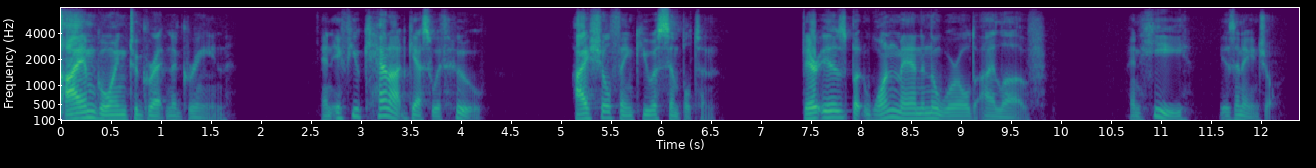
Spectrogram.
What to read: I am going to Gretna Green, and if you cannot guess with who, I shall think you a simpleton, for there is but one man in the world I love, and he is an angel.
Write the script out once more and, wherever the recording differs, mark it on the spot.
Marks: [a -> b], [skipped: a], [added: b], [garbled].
I am going to Gretna Green, and if you cannot guess with who, I shall think you a simpleton, [skipped: for] there is but one man in the world I love, and he is an angel.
